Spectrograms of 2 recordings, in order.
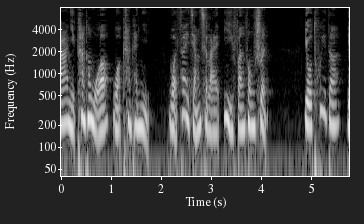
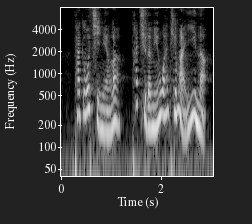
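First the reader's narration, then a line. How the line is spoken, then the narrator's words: Laughing, unreserved. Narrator (Chinese): 所长笑了，毫无顾虑地说道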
